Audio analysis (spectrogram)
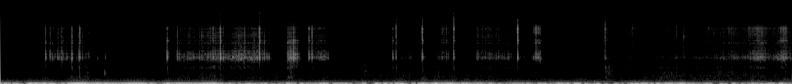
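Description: Long acrylic nails on one hand scratch along the top of a 3Dio binaural microphone's hollow rectangular metal housing, about 15 cm long. Bright, rasping scrapes come in repeated bursts with sharp clicks between them. A steady low hum runs underneath throughout.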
